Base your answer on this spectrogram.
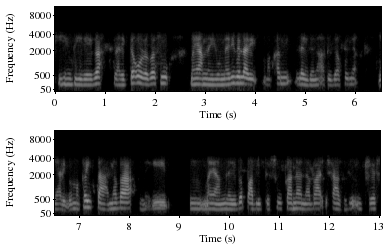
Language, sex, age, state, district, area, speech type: Manipuri, female, 45-60, Manipur, Kangpokpi, urban, conversation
